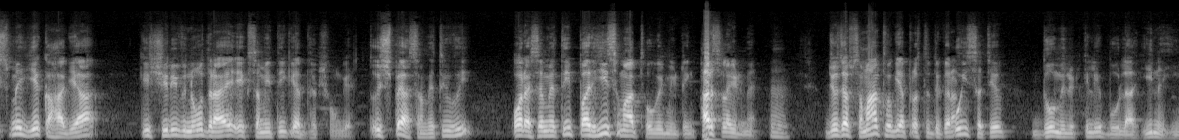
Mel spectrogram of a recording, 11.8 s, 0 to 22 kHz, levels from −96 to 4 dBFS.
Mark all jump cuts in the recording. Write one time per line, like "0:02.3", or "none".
0:03.5
0:06.8
0:09.5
